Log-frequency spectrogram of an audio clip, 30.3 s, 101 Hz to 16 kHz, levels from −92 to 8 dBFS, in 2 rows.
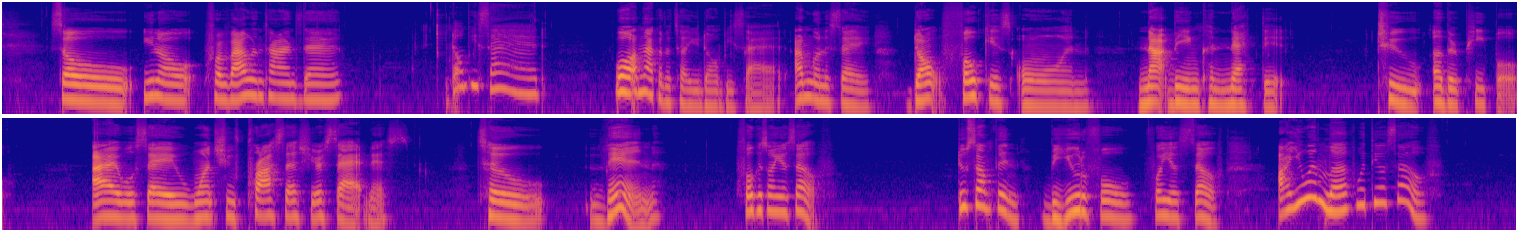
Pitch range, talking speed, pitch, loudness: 160-225 Hz, 105 wpm, 185 Hz, -26 LUFS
